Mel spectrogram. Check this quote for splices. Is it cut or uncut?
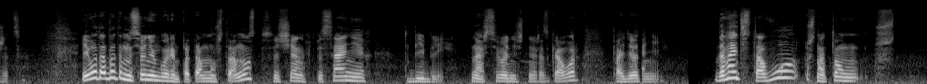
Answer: cut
